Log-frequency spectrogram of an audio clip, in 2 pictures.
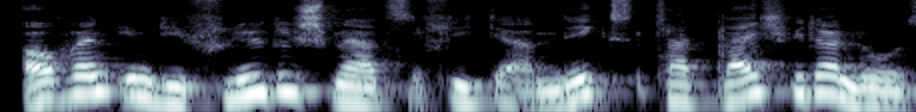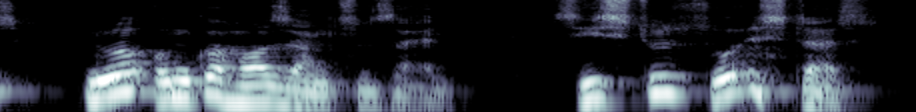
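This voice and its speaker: A man voicing a strict but soft-hearted mother beetle who scolds her son, in a storybook reading. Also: on the high side, big pitch swings, moderate pace, slightly rough. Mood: lecturing.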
